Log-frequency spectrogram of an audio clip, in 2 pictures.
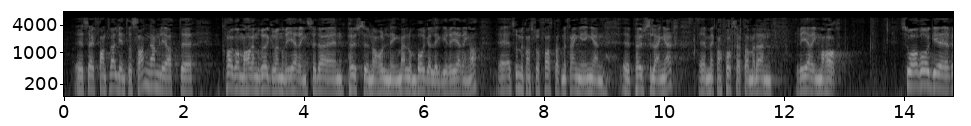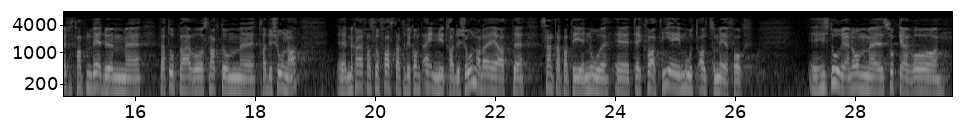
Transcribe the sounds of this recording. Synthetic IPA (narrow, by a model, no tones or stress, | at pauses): sɔɛɡfɑnt̪ʋɛld̪ɪɪnt̪əɾəsɑŋːnɛmlɪɑt̪ | kʰʋɑːɾɡoːmɑhɑʁæɪnʁøːɡʁœnʁɛjeːɾɪŋsɔɛd̪ɑæɪnpʰɑʉsəʉnəɾhɔld̪nɪŋmɛlːʊmbɔɾɡəɭɪɡəɾɛjeːɾɪŋɑ | æɡt̪ʰʉːɾmɛkɑnsloːfɑst̪ɑt̪mɛt̪ʰɾɛŋːəɪŋːənpʰɑʉsəlɛŋːəɾmɛkʰɑnfɔʁt̪sɛt̪ːɑmɛd̪ɛnɾɛjeːɾɪŋmɛhɑːʁ | sɔhɑʁoːɡɾɛpɾəsən̩ʰɑnt̪n̩ʋeːd̪ʉmʋæʁt̪ʊpːɔhæːʁɔsnɑkt̪ʊmt̪ʰɾɑd̪ɪʂuːnɑ | mɛkʰɑnʋæɾfɑlsloːfɑst̪ɑt̪d̪ɛkʰɔmt̪æɪnːyːt̪ʰɾɑd̪ɪʂuːnɔd̪ɛɛɑt̪sɛnt̪əɾpɑt̪iːənuːt̪ʰɪkʰʋɑːʁt̪ʰiːɛɪmuːt̪ʰɑ̰lt̪sɔmɛɛfɔʁ | hɪst̪uːʁɪənʊmsʊkːəʁɔ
